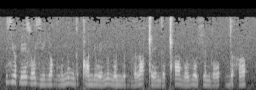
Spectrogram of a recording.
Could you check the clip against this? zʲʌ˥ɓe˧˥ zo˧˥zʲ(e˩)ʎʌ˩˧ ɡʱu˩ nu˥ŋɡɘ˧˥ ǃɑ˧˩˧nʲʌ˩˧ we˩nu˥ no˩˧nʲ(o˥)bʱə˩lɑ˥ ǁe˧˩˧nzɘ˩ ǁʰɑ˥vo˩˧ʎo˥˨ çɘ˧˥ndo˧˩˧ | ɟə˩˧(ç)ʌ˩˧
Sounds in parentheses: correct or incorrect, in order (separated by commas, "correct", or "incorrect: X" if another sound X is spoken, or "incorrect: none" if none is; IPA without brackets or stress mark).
correct, incorrect: o˩˧, incorrect: h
